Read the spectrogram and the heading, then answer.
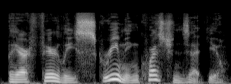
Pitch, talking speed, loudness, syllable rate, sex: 125 Hz, 180 wpm, -17 LUFS, 5.2 syllables/s, male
